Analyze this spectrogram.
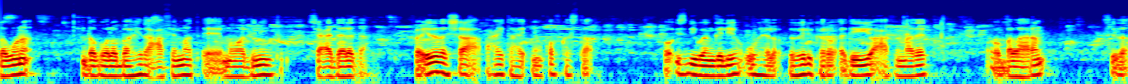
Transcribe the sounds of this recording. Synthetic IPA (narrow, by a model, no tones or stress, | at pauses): lɐɣʊnɐ̰ | d̪ɐβɔːlɔbaːɦɪðɐ̰ʕɑːfɪmaːd̪ɛ̰ːmʊwɑːd̪ɪniːnt̪ʰʊsɪʕɑd̪aːlɐd̪ɐ̰ | fa̰ːʔiðɐðɐʃaːʕɐ̰wɑħɑjt̪ʰɐɦɛjʔɪnqɔfkʰɐst̪ʰɐ̰ | ɔ̰ːʔɪs̬d̪iːwaːŋɡɛlɪjɔṵːɦɛlɔ̰ɔːhɛlɪkʰɐɾɔ̰ʔɐ̰ðɛːɣjɔ̰ʕɑ̰ːfɪmaːðɛːd̪ | ɔːbɐlːaːɾɐn | sɪðɐ̰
